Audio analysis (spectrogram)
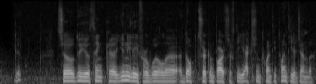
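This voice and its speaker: With a Dutch accent, a man of medium pitch talks at a fairly quick pace in a dark, mellow tone with ordinary pitch variation. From Netherlands. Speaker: business organization head interviewing. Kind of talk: interview.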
